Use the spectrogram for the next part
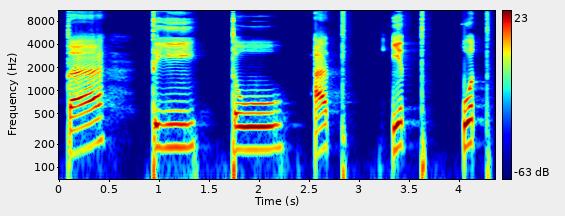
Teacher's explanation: lafalkan t-nya dengan percikan nafas.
